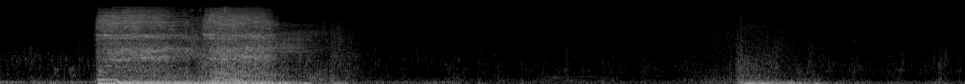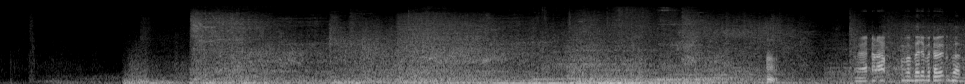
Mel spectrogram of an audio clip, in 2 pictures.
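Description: Magic spells whoosh and clash.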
